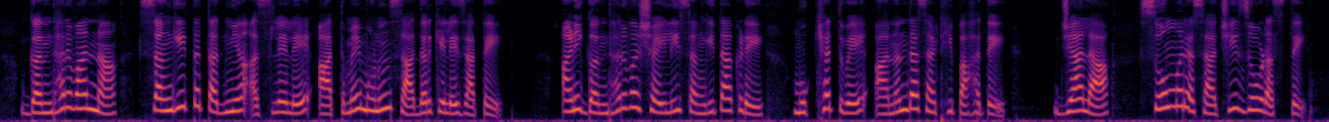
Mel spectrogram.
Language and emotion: Marathi, neutral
